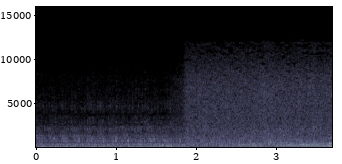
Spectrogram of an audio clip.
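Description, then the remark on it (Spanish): Powerful pumps start up and slowly pump water out of a dry dock holding a Typhoon-class submarine, roaring steadily with a dense rushing of churning water over low mechanical rumble; about halfway through the sound brightens and swells as the flow grows stronger. No voices. “Las potentes bombas arrancan y lentamente empiezan a bombear el agua fuera del dique seco.”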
